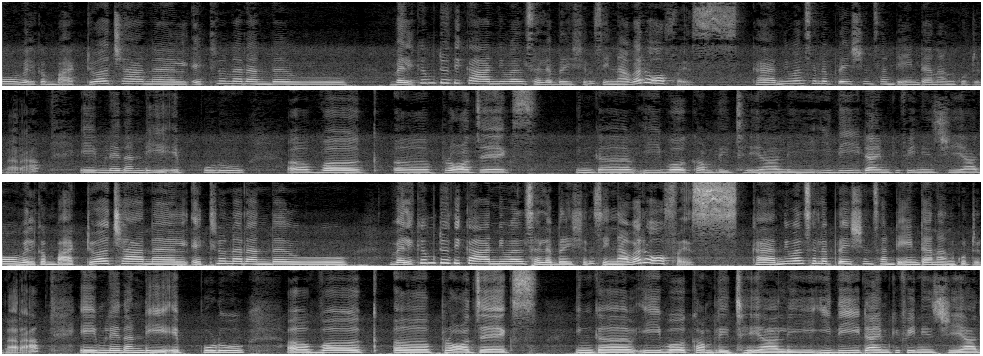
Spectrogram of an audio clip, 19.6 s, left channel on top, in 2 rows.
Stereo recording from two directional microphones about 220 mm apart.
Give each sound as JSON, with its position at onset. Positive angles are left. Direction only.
{"t": 0.2, "sound": "a woman's voice", "side_deg": -35}
{"t": 3.9, "sound": "a woman's voice", "side_deg": -35}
